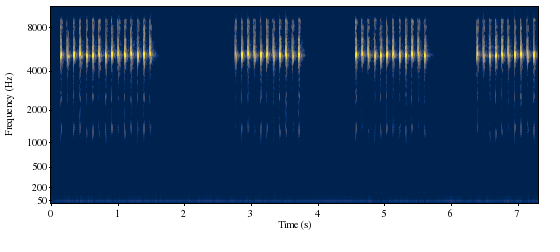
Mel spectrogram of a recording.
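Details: A face-flattened cricket gives short trains of high, clicking chirps, each burst lasting over a second.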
